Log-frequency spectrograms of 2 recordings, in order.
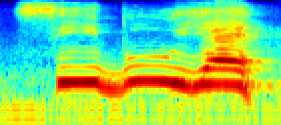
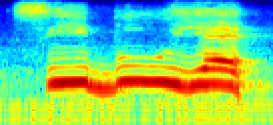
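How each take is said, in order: No difference in how they are said.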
